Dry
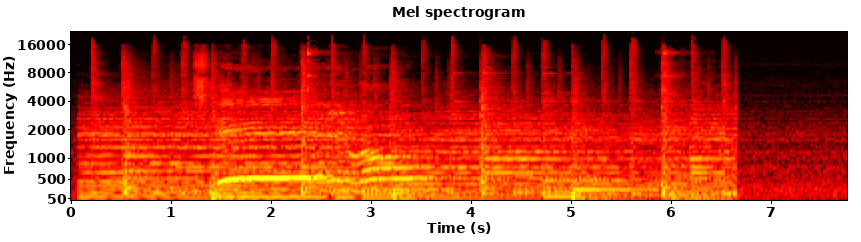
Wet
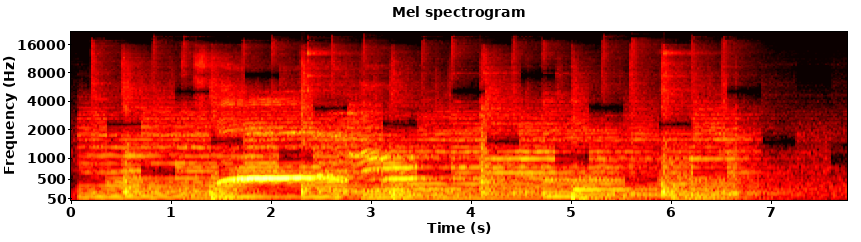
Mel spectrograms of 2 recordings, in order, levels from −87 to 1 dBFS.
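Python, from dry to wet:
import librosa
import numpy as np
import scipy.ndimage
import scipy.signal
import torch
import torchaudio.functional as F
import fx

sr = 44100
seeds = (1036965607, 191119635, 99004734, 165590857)

y = fx.low_shelf_res(x, sr, hz=350.0, db=-13.5, q=3.0, at=(1.65, 2.29))
y = fx.rev_plate(y, sr, seeds[0], rt60_s=1.6, hf_ratio=0.9, predelay_ms=0, drr_db=3.5)
y = fx.filter_held_notch(y, sr, hz=2.9, low_hz=460.0, high_hz=7600.0)
y = y * librosa.db_to_amplitude(1.5)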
